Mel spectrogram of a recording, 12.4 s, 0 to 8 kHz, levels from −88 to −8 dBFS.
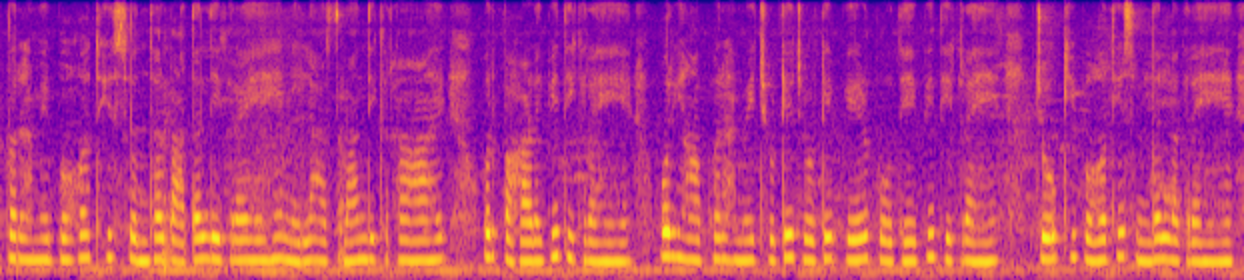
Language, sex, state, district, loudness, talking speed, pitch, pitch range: Hindi, female, Bihar, Bhagalpur, -18 LUFS, 190 wpm, 220 Hz, 215-230 Hz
